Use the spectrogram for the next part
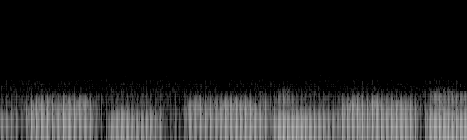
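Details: Low rumbling cat purr in uneven breath-long bursts, some phases slightly higher and smoother, with short pauses between inhale and exhale.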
